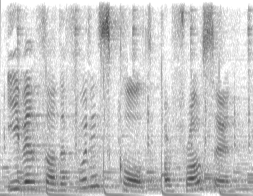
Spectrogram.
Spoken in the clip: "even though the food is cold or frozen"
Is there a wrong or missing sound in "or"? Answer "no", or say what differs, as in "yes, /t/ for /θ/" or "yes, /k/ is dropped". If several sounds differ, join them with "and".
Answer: no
